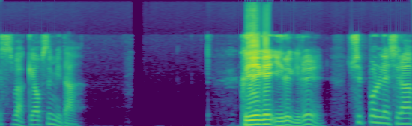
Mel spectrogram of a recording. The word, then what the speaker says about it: 쉽볼렛: 그에게 이르기를 쉽볼렛이라 발음하라 하여 에브라임 사람이 그렇게 바로 말하지 못하고 십볼렛이라 발음하면 길르앗 사람이 곧 그를 잡아서 요단강 나루턱에서 죽였더라. 에브라임 사람들은 쉽이란 발음을 십으로 한 것입니다. 이것은 쌀을 살로 발음하는 것과 같습니다.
